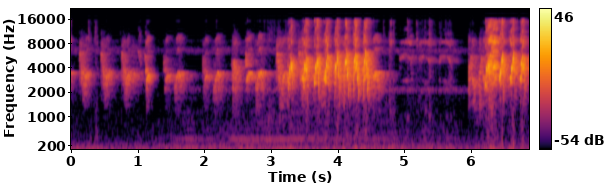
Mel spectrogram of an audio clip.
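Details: Actively singing bar-winged prinia, meant as a lure to set other prinias singing: a run of short repeated chirps, then a loud, fast, rattling trill of sharp notes, a pause, and another loud trill burst.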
